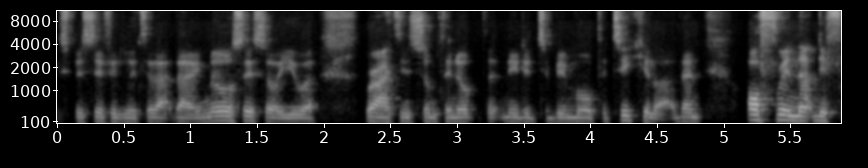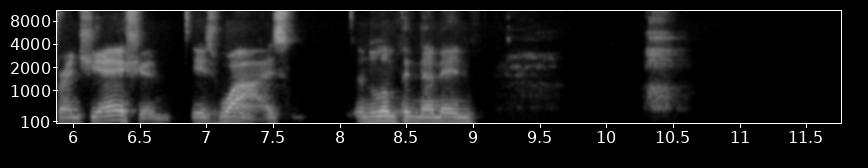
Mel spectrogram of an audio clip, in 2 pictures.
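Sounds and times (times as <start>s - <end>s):
speech: 0.0s - 9.1s, 10.3s - 10.5s
faint soft breath: 2.0s - 2.3s, 4.8s - 5.2s, 9.2s - 9.7s
short breathy yawn: 10.3s - 10.7s.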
